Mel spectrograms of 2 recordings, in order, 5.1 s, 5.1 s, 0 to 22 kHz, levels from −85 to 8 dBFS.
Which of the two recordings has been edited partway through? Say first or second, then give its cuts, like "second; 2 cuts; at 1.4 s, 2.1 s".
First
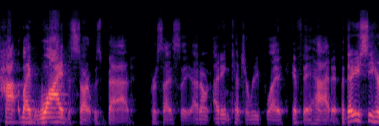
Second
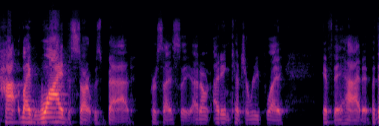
first; 1 cut; at 3.8 s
